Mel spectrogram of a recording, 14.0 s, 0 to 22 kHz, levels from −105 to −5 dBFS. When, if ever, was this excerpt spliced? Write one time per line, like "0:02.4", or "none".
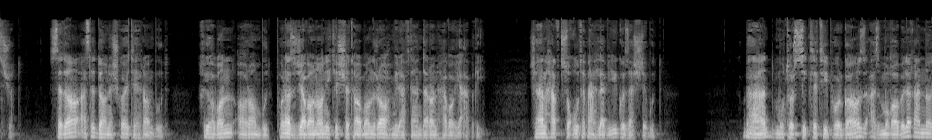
0:01.3
0:04.0
0:08.4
